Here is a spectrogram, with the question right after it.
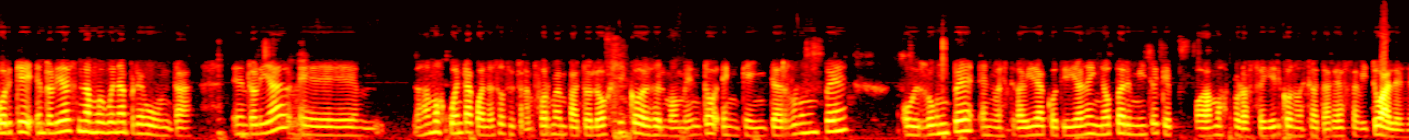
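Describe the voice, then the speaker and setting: This is an ordinary speaking voice with ordinary pitch variation. The pace is fairly quick. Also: woman, medium pitch for a woman. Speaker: psychologist, director of an anxiety disorders center. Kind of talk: radio interview answer, explanatory.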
